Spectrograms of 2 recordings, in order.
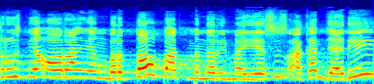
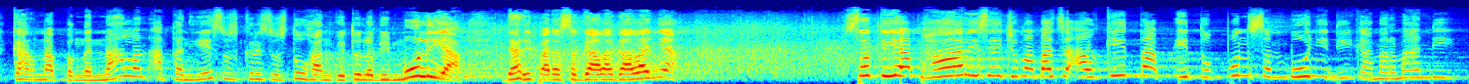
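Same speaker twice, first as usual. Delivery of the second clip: louder, building preaching; 6 dB louder than usual. Acted. Preacher proclaims knowing Jesus above everything, building loud. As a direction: swell up to a loud proclaiming peak.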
